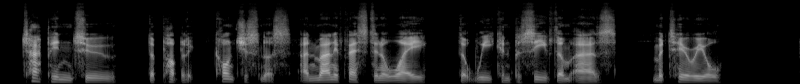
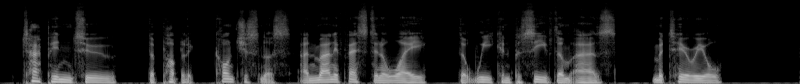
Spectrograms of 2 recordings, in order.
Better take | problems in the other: second | thin; very; fading below 1 kHz

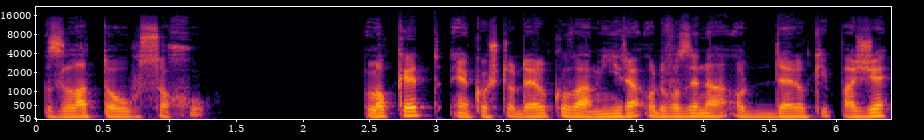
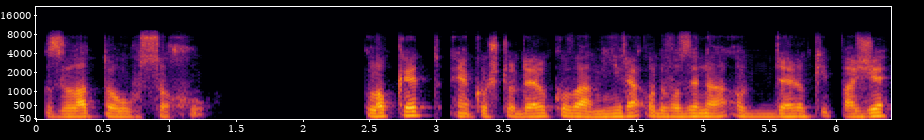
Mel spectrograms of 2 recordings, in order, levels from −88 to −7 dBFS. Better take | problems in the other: first | garbled, watery; badly; nothing above 7.5 kHz

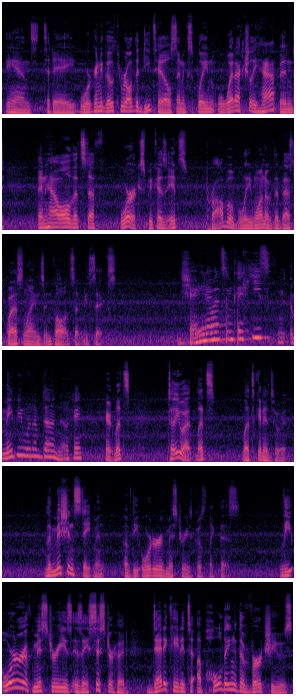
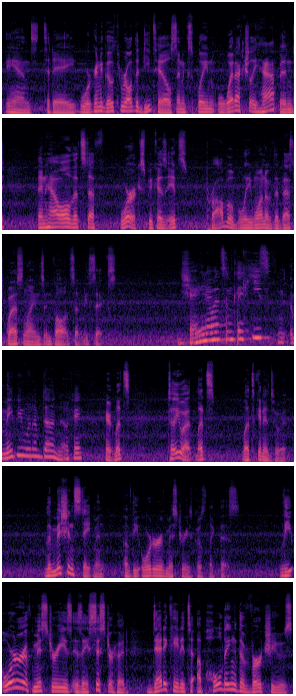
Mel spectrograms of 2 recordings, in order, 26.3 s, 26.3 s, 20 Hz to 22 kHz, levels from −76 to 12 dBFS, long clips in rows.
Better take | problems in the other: neither | hiss; noticeable; throughout; 20 dB below the speech; the same in both

